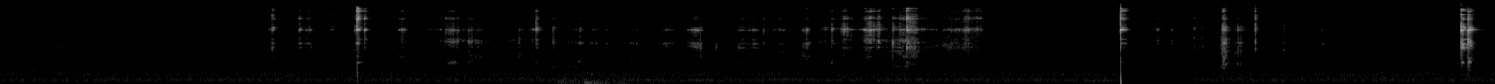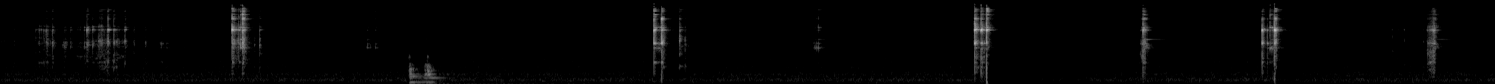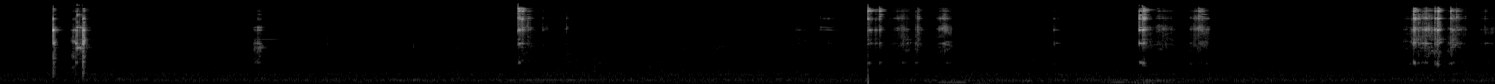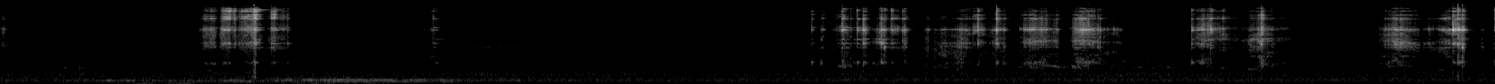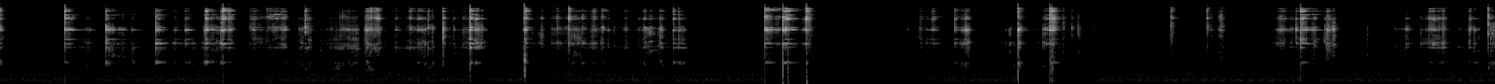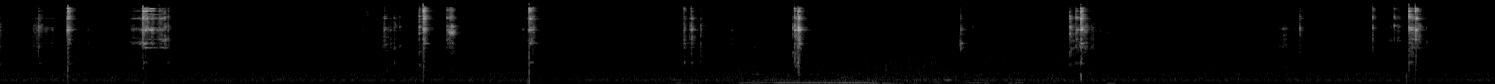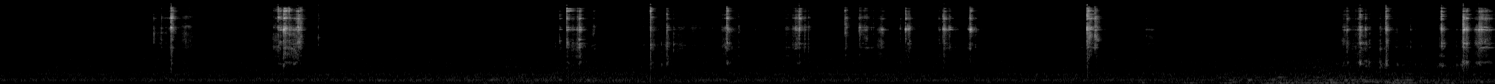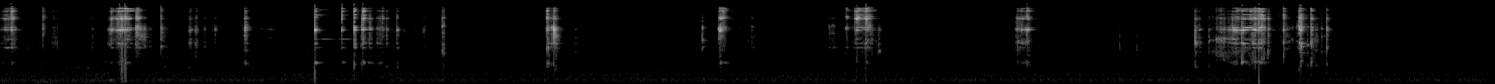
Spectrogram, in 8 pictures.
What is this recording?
metal wrenches general handling foley
Two metal spanners / wrenches being handled in various ways. Close mic with Tascam DR100. Cleaned up a bit (light compression).
foley, handling, metal, wrench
